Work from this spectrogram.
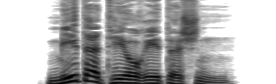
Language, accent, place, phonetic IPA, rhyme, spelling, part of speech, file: German, Germany, Berlin, [ˌmetateoˈʁeːtɪʃn̩], -eːtɪʃn̩, metatheoretischen, adjective, De-metatheoretischen.ogg
- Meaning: inflection of metatheoretisch: 1. strong genitive masculine/neuter singular 2. weak/mixed genitive/dative all-gender singular 3. strong/weak/mixed accusative masculine singular 4. strong dative plural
